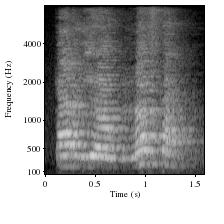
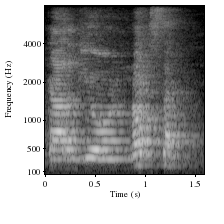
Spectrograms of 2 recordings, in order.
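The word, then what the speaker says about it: καρδιογνώστης: Y esa palabra en griego, hermanos, se pronuncia cardiognosta.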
